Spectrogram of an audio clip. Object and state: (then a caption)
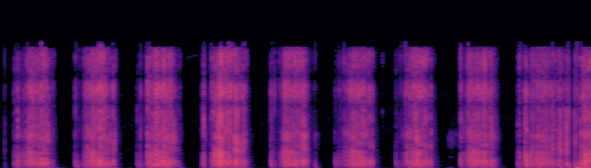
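Plastic bubble bath mat scratched. Fingertips scratch across the raised bubble domes of a clear blue plastic bath mat resting on carpet. About nine dry, rasping scratch strokes come in a steady rhythm, each a broad, gritty burst with a low rumble underneath, separated by brief silences. The last stroke runs longer and ends with a slightly sharper scrape.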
